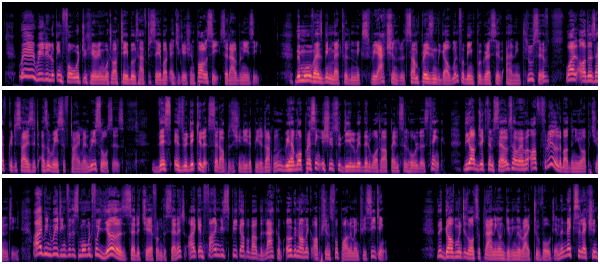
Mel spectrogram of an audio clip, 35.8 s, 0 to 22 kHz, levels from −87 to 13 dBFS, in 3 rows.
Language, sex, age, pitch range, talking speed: English, male, 30-49, 120-190 Hz, 205 wpm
